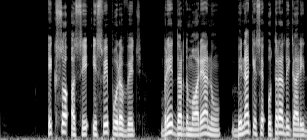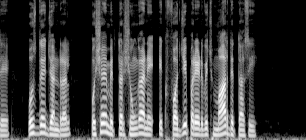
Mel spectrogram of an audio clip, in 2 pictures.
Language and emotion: Punjabi, neutral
